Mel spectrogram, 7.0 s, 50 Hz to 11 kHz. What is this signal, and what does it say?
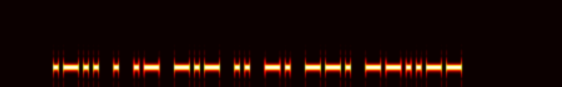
Morse code, heard as a keyed tone, about 19 wpm, 800 Hz. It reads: LEAKING,
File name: Combinations / Combinations-mp3s / Combinations@18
